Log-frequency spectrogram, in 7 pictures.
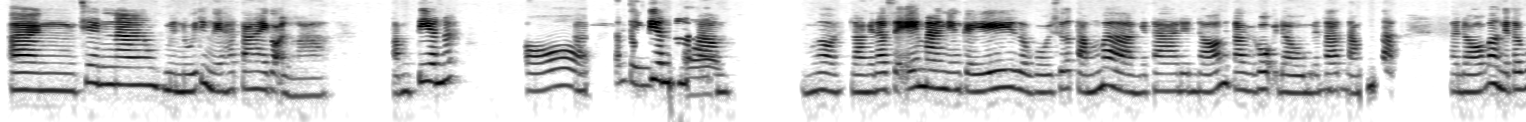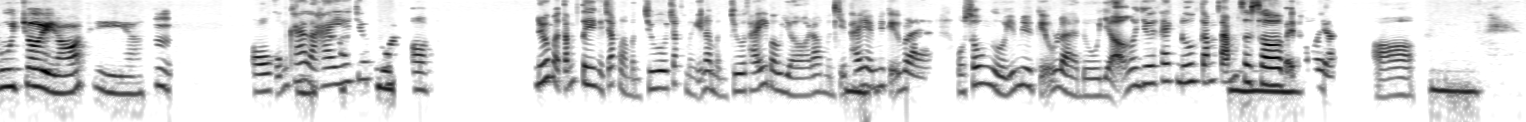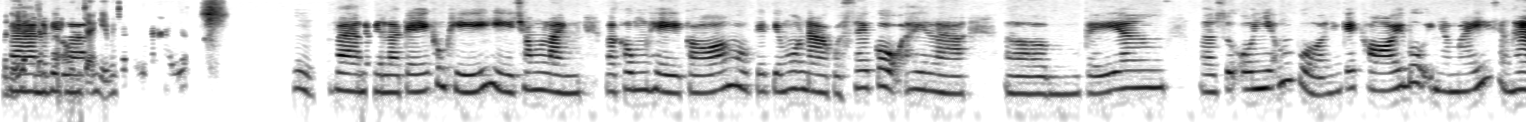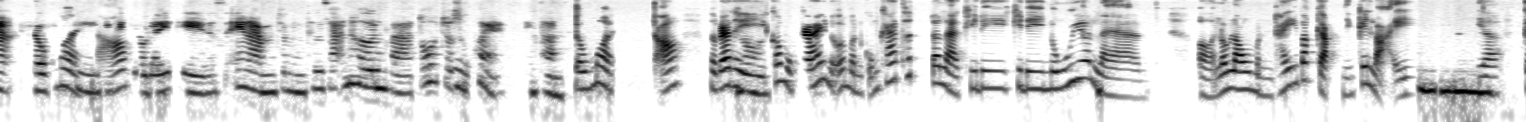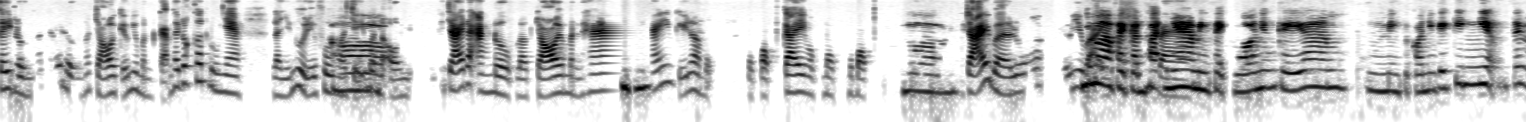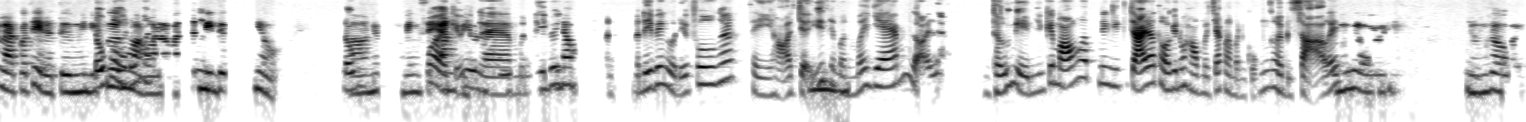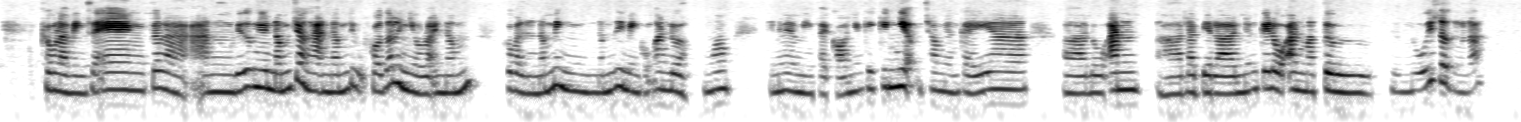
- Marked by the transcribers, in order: static; distorted speech; other background noise; tapping; unintelligible speech; sniff; other noise; sniff; unintelligible speech
- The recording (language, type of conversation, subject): Vietnamese, unstructured, Bạn thích đi du lịch biển hay du lịch núi hơn?
- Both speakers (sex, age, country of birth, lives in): female, 25-29, Vietnam, Vietnam; female, 30-34, Vietnam, United States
